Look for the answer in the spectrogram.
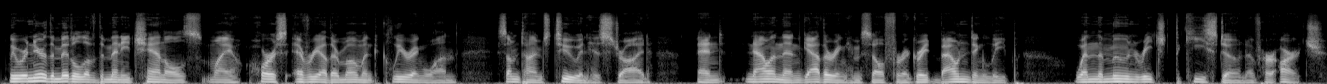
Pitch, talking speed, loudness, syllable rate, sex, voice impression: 105 Hz, 190 wpm, -17 LUFS, 5.5 syllables/s, male, masculine, very adult-like, cool, sincere, slightly mature, slightly wild, slightly sweet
